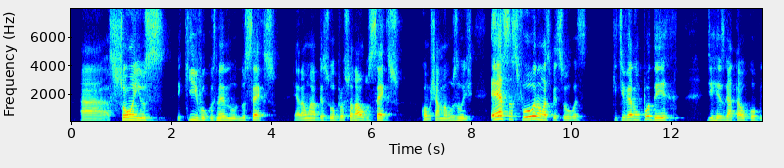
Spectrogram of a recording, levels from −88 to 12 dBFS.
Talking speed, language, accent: 120 wpm, Portuguese, Brazilian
